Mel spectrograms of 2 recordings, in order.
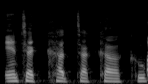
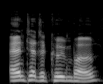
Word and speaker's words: Antetokounmpo: And Giannis, and how do you pronounce that last name? – Antetokounmpo. – Oh, bro! – I'm the sports guy. – I know. Antetokounmpo. – Yeah, there you go.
